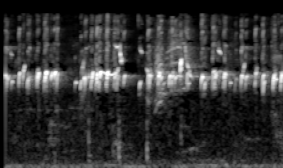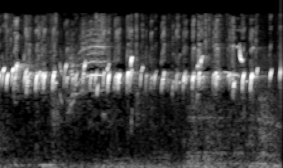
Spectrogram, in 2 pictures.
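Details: ['European goldfinch song: a fast, continuous twittering of bright, tinkling chirps and trills, with rapid notes running almost without pause for the whole stretch.']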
